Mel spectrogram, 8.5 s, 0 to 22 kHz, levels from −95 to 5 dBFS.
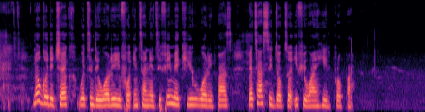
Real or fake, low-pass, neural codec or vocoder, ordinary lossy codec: fake; none; vocoder, 48 kHz, 128 mel bands, Vocos; none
